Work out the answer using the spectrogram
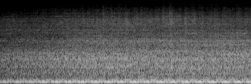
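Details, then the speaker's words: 1998 Mustang Cobra (forged pistons, Coyote rods, about 320 hp at the wheels) idling before repair. A rough, gravelly whirr rides over the engine note from the worn AC compressor clutch, which is to be replaced. "uh yeah compressor clutch is shot I'll let you hear just a second"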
